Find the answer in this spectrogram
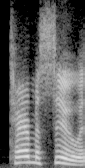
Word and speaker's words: Tiramisu: No, Tiramisu is how you pronounce the desert.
